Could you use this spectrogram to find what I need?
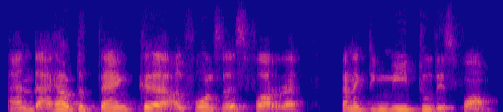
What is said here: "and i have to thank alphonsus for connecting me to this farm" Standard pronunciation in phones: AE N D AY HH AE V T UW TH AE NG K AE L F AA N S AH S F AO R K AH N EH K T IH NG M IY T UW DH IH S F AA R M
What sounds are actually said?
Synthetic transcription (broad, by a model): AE N D AY HH AE V T UW T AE NG K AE L F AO N S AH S F AO R K AH N EH K T IH NG M IY T UW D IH S F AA R M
